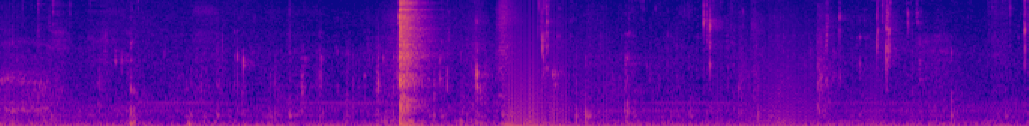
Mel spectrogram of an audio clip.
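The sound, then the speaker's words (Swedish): Biting and chewing of garlicky food, heard as a few crisp, sharp bites followed by soft, moist chewing and crunching, with no talk. “Ja, vi äter.”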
